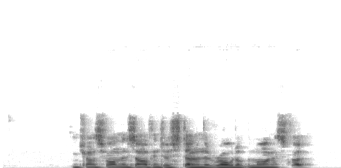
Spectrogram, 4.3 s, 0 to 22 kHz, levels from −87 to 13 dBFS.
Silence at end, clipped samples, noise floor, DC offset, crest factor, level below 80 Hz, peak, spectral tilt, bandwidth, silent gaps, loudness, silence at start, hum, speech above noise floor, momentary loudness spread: 0.45 s; under 0.1%; -75 dBFS; under 0.1%; 18 dB; -58 dBFS; -4 dBFS; -5.5 dB/octave; 7.2 kHz; none; -20 LUFS; 0.9 s; none; 56 dB; 7 LU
